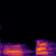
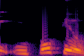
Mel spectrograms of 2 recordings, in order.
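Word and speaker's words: epoché: Actually 3টা হচ্ছে, একটা হচ্ছে হুসার্লের যে ফিলসফি রয়েছে সেটা ফেনোমেনोलॉजी, সেখানে তোমরা ইপোক নামক এক বিষয় পাবে, অনেকে ইপোকেও বলে এটাকে, অ্যাকচুয়ালি এটার মেন উচ্চারণ হয় ইপক, ইপক মেকিং প্রসিডিওর।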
